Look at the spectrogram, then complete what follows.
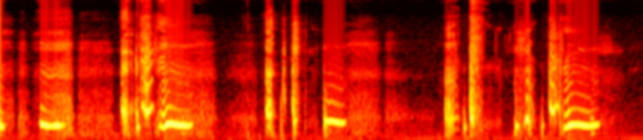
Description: That one sneeze was a little stuck but eventually the sneezes won 🤧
